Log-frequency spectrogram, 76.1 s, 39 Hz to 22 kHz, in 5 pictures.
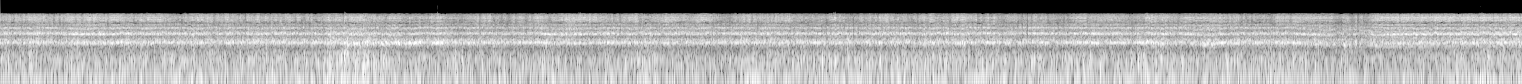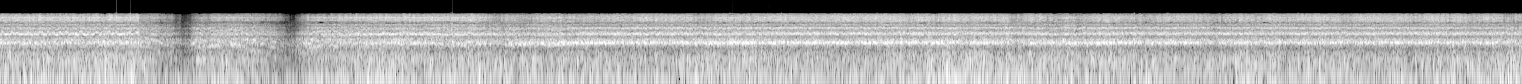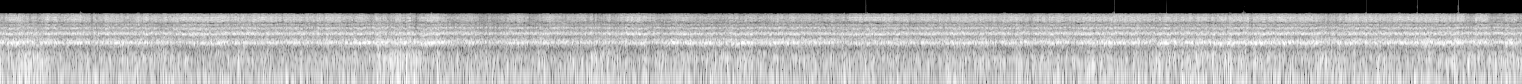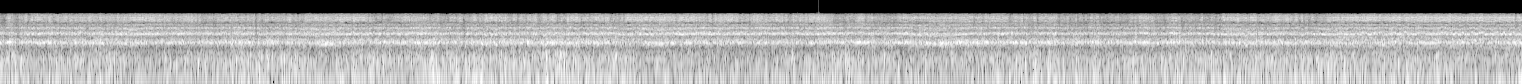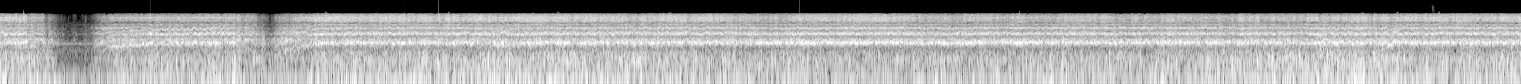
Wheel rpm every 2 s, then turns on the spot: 230, 230, 230, 230, 230, 240, 220, 200, 130, 130, 210, 230, 230, 230, 230, 230, 230, 230, 230, 230, 240, 240, 230, 230, 230, 230, 230, 230, 230, 220, 160, 130, 200, 230, 230, 230, 230, 230.
16-18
